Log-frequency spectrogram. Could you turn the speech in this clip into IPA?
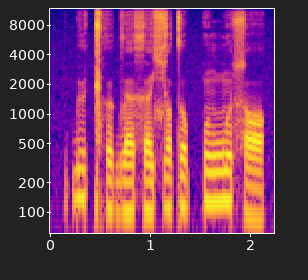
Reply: ɓ ʉ˦ ǁʰ ɵ˨ ɡ l ɜ˨ x ɜ˨ ɕ ɔ˦ t o˦ pː ũ˦ ŋ͡m ũ˦ ɬ ɔ˨

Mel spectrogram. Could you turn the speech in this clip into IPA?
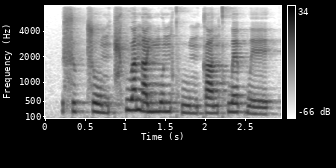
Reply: s ɯ˨˩ k̚ s oː˨˩ m t͡ɕʰ u˦˥ a̯ n a˧ j m o˧ n kʰ uː˨˩ m k a˧ n kʰ w ɛː˥˩ p̚ w eː˧

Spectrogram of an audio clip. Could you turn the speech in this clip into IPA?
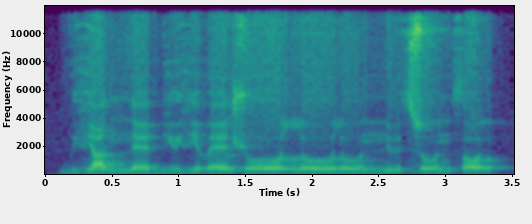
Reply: b ʉ vʲ ɑ l nː ɛː bʲ ʉ vʲ ɛ β ɛː l ʒ oː lː oː l oː nː ʉː θ z oː n θ ɔ l

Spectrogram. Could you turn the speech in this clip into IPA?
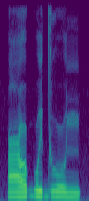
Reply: ʕ ʌ ɡʷ i d ɣ ʊ ɲ

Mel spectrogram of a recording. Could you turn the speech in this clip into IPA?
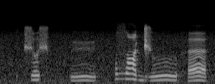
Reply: t͡ʃ o˧˥˧ ʃ pː ʉ˩˧˩ | zˤ e˥˨ d͡ʒ uː˩˧˩ h ɐ˩˧˩

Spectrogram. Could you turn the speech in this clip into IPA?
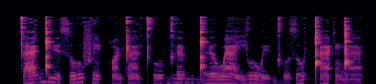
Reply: t̪ æ˨˥ ɡ͡ǃ y˥˩ θ u˨˥ f ĩ˦ ʔ qʷ ĩ˩ ʈ æ̃˩ t̪ʰ u˩ ɡʱ ø˦ b ɡ͡ǃ ø˦ w æ̃˥˩ j u˦ w y˩ ɡʱ u˩ θ u˨˥ ǃʼ æ̃˨˥ ʔ ŋ͡ǃ æ̃˩

